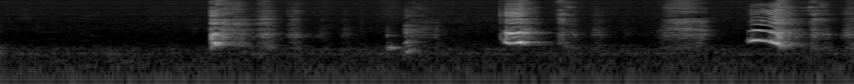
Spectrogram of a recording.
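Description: A woman's wordless vocal outbursts: three short, breathy cries about two seconds apart, the last one wavering in pitch. She is mimicking being overwhelmed with emotion.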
